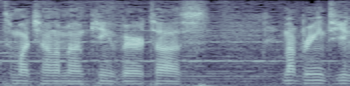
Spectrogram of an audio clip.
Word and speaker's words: Veritas: of my name a lot of people say viridis it is pronounced Veritas it is Latin for truth saadet though actually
